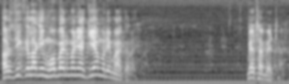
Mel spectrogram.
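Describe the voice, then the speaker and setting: A man telling humorous folk stories to a live audience, animated and preachy, acting out characters as he goes. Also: very high voice, moderate pace. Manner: animated, acts out characters and preaches with raised emphasis. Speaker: folk storyteller at a dayro.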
